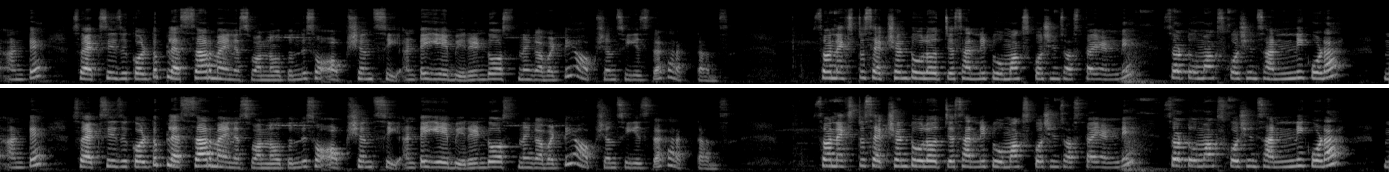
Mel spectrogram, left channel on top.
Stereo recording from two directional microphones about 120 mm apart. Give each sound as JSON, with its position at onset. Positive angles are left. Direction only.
{"t": 0.0, "sound": "a woman's voice", "side_deg": 35}
{"t": 8.2, "sound": "a woman's voice", "side_deg": 50}
{"t": 11.7, "sound": "a woman's voice", "side_deg": 25}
